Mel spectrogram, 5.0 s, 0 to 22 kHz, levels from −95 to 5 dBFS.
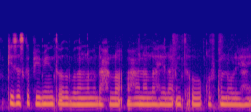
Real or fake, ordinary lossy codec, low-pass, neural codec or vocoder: real; none; 7.2 kHz; none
